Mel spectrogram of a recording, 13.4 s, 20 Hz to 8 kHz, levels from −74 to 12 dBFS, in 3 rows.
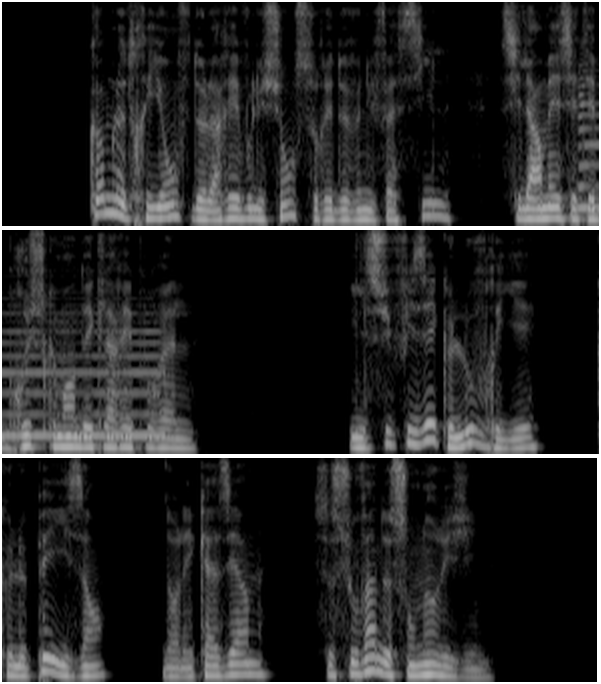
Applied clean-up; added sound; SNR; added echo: none; Wind instrument, woodwind instrument; 7 dB; none.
